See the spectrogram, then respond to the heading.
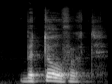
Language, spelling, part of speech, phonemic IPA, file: Dutch, betoverd, verb / adjective, /bəˈtovərt/, Nl-betoverd.ogg
- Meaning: past participle of betoveren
